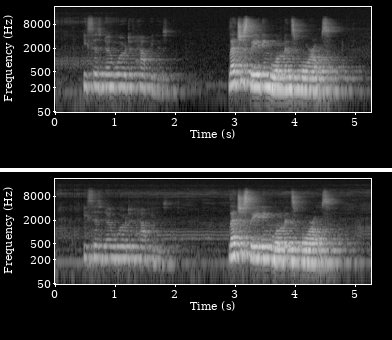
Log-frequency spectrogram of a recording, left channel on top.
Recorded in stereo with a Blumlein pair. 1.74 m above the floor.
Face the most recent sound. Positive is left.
turn(degrees=10)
